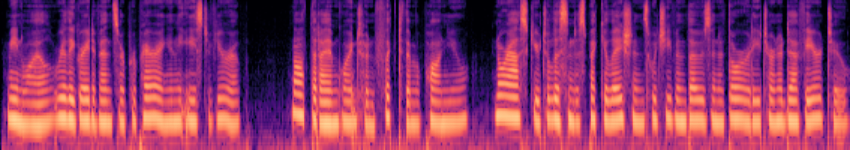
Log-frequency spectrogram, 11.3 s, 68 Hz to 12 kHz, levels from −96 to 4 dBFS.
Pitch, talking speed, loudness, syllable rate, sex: 190 Hz, 195 wpm, -17 LUFS, 5.8 syllables/s, female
